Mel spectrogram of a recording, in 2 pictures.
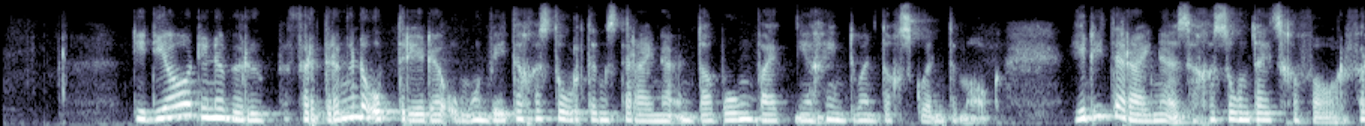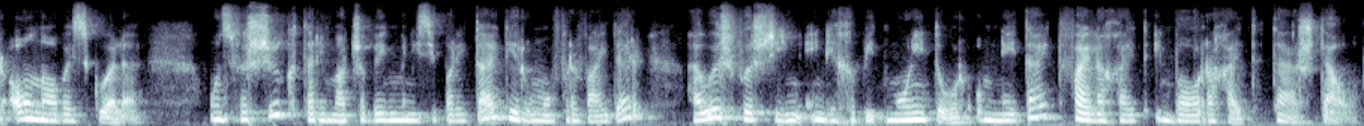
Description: Afrikaans soundbite by Cllr René Steyn and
